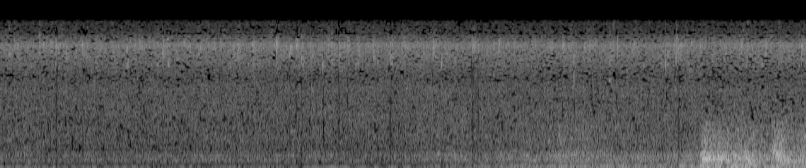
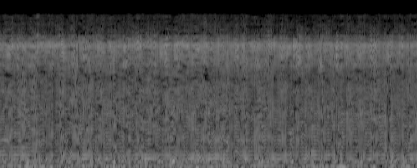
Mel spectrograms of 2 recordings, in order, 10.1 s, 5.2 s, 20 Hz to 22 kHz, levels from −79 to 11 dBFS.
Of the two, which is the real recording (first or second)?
first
